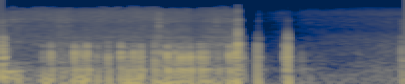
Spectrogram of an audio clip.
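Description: Lionel O-gauge boxcar's metal wheels rolling on three-rail steel track: a low rumble with rapid light clicks, dropping away about one and a half seconds in.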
